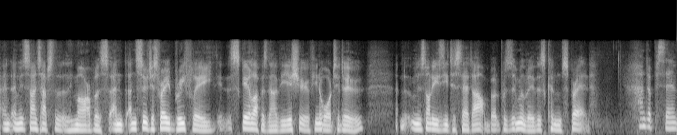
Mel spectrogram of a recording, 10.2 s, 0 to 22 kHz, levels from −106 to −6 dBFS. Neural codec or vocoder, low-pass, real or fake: codec, 16 kHz in and 24 kHz out, 0.6 kbps, FocalCodec, streaming, 4096 codes; 7.2 kHz; fake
